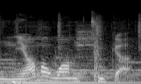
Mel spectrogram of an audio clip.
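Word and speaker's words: Mnyamawamtuka: the matuka river drainage it's pronounced Mama wam Tua so that one's a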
